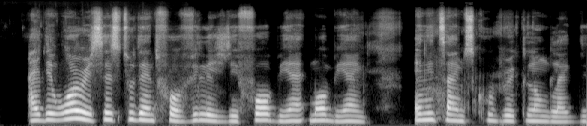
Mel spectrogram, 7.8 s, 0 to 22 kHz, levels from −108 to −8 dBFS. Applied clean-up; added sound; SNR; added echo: neural mask model Resemble Enhance denoiser.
